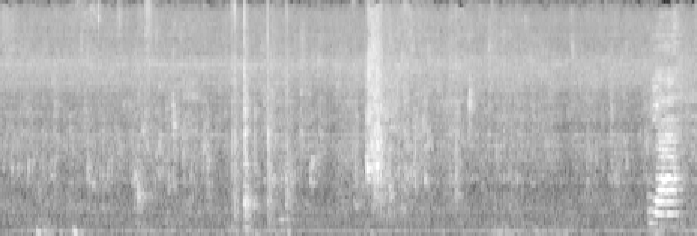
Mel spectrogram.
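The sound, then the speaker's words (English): Hot water runs steadily into a bath, a continuous rushing hiss with a few louder splashy surges partway through and near the end. “Just had a bit more hot water because it's not hot enough.”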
